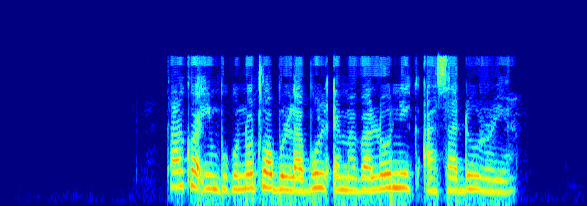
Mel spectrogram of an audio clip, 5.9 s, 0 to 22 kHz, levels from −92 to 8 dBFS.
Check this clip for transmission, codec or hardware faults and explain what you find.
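One fault is audible in this speech. Adaptive stream at a lower bitrate, from 1.16 s to the end: the connection slowed, so playback switched abruptly, without a gap, to a leaner encoding. The treble stops at 8.4 kHz, artefacts rise, and the sound fits a drop from roughly 64 to 12 kbit/s Opus.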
